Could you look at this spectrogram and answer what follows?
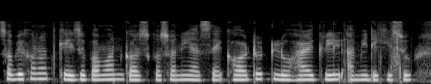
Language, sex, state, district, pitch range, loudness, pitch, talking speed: Assamese, female, Assam, Kamrup Metropolitan, 210-230 Hz, -16 LUFS, 215 Hz, 125 wpm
